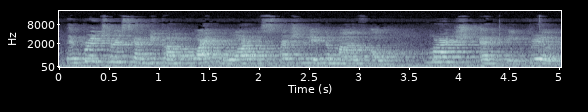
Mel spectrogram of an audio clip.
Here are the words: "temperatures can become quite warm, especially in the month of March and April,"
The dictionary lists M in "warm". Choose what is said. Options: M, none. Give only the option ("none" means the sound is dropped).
none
